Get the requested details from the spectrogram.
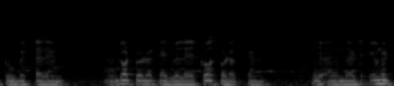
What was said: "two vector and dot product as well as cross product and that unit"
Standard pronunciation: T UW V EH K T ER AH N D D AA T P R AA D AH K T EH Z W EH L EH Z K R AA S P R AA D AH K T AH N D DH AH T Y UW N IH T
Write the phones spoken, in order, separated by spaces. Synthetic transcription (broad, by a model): T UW B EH K T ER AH N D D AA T P R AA D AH K T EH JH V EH L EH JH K R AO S P R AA D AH K T AH N D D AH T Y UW N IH T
